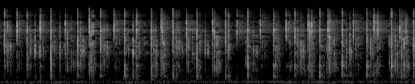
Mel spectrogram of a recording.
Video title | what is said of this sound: Foiling on Fabric: Jazz Up Your Jeans with a Stencil! | you really need to shake this up and hear that ball rattling like that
